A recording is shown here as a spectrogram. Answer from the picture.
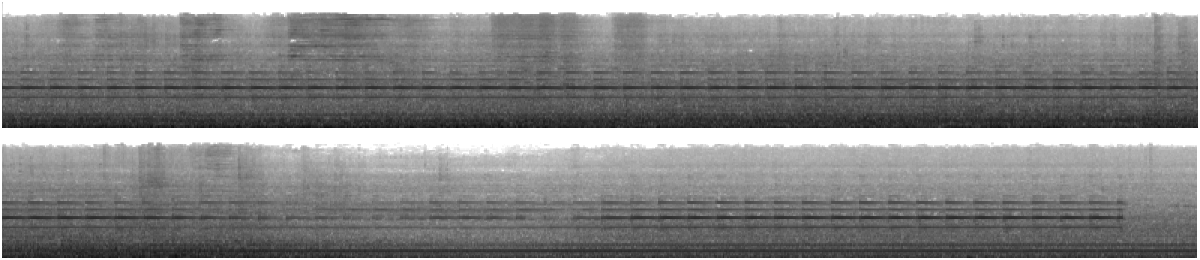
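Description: Amtrak bi-level passenger train rolling slowly along the tracks with a low rumble that fades away after about twenty seconds, while the grade-crossing bell rings steadily throughout; once the rumble dies down the bell's rhythmic strokes stand out.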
